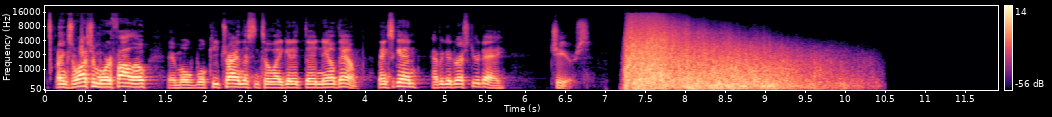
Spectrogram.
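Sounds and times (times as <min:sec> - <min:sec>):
explosion sound effect: 0:07.2 - 0:10.5.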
